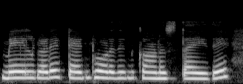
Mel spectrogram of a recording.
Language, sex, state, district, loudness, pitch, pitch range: Kannada, female, Karnataka, Bidar, -11 LUFS, 290 Hz, 280-300 Hz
